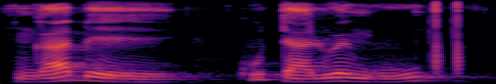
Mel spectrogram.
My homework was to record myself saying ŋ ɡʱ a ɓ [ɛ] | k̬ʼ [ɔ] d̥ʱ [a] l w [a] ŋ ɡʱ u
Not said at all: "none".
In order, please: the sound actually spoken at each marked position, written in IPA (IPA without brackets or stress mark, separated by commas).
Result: ɛ, u, a, ɛ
